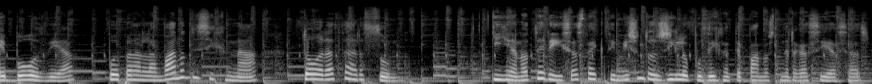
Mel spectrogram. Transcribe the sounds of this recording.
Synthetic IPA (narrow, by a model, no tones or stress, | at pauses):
e̞mbo̞ðiɐ | pue̞pɐnɐlɐɱvɐno̞nd̪e̞sixnɐ | t̪o̞ɾɐθɐːɾθun | ce̞iʝɐno̞t̪e̞ɾisɐsθɐe̞kt̪imisunt̪o̞zilo̞puðixne̞t̪e̞pɐno̞st̪ine̞ɾɣɐsiɐsɐs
